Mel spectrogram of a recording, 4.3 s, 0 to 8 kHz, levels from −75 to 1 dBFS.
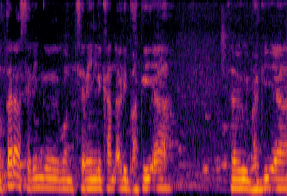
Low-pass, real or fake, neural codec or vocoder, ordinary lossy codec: none; real; none; none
